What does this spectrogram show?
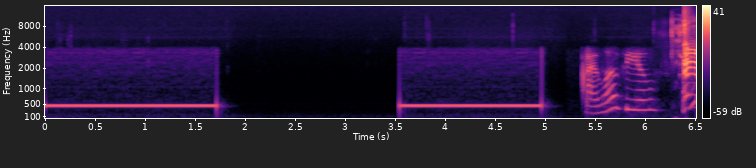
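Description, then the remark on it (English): A steady, low-pitched telephone tone sounds twice in long even bursts separated by a pause of silence as a radio show calls a listener's phone, then a voice answers at the end. “And at a random time, we will call someone and you must answer your phone with three words.”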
